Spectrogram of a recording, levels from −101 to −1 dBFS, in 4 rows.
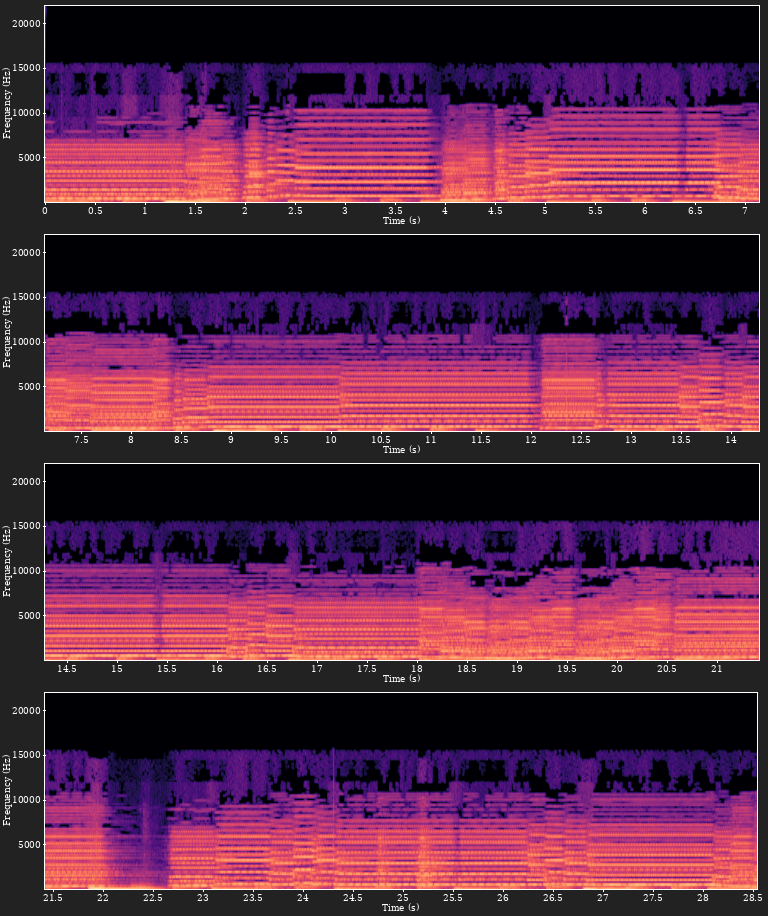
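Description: Two sharp clicks, at 12.35 s and 24.30 s, likely come from dropped samples: a tiny fraction of a millisecond of the stream goes missing, so the waveform steps abruptly to a later value. Nothing audible is lost, but each click shows as a thin vertical line across the spectrogram.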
